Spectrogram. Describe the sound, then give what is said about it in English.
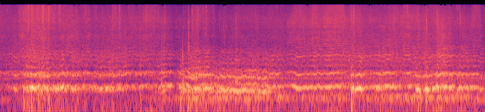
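Bees buzz inside a hive, picked up by a shotgun microphone with its windscreen removed and pushed down into the hive. A dense, steady hum drones without a break, with small swells and wavers in the swarm's tone. “So we took the windscreen off and stuck the microphone down into the hive.”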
